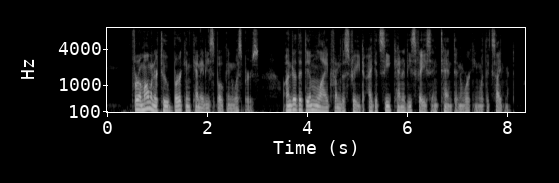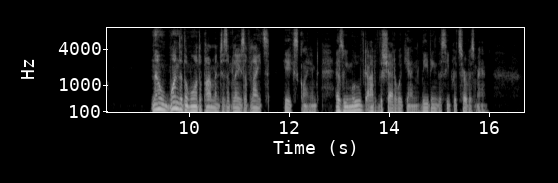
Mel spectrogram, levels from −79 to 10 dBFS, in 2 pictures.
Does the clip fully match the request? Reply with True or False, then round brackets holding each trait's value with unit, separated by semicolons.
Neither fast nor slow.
True (190 wpm)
